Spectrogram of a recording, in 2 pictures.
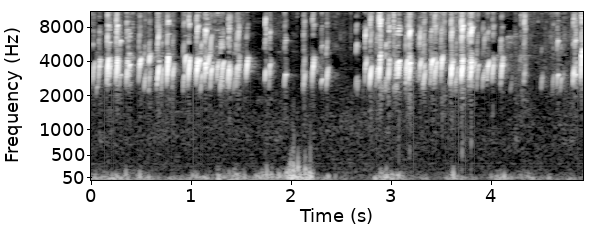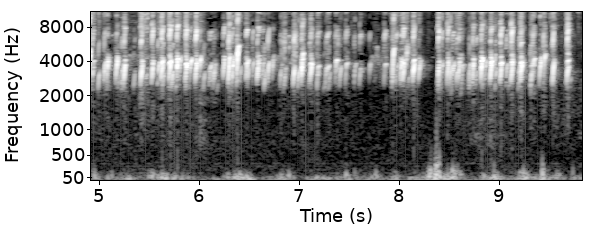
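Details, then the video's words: European goldfinch, a caged bird used for tutoring young goldfinches and hybrids, singing a long twittering song of rapid, dense chirps and trills with short pauses, accompanied by low thumps and knocks. "The Talk And Sounds Of The Goldfinch"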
